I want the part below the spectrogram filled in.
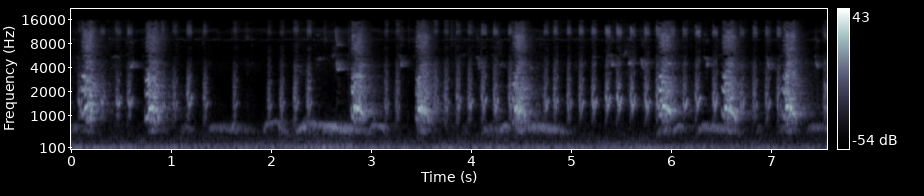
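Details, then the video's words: Competitive song of a white Chinese hwamei displaying with spread wings: strong harsh bursts about every second, separated by quick runs of dry ticking notes, and a dove cooing softly underneath. "Hoành hoạch trắng hót đấu xòa cánh"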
